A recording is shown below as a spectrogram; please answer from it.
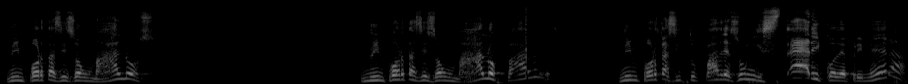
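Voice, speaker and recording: Male pastor, high voice, emphatic sermon delivery, rhetorical questions, folksy jokes. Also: sing-song, measured pace, pauses often, fairly bright tone, breathy edge. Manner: folksy humor. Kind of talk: Pentecostal sermon. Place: church.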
